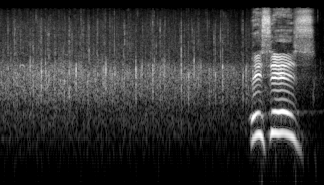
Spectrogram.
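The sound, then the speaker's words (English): Audience applause at a church service as the audience thanks a group of helpers. Steady, dense clapping carries on for about three seconds before a voice briefly cuts in over it. “Hey, can we just put our hands together and just thank all of these guys?”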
